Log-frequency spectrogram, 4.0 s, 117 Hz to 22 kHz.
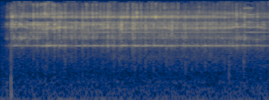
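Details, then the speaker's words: Idler pulley removed from a 2001 Mustang GT, spun by hand: gritty continuous metallic rattle with a thin steady ring from a worn bearing; on the car it sounded like a loose belt, pulleys should be silent. "here is an idler pulley that i took out from my car because it was making a really annoying noise that sounded like the belt was loose"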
